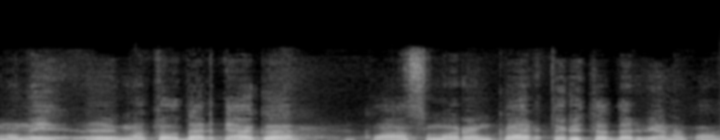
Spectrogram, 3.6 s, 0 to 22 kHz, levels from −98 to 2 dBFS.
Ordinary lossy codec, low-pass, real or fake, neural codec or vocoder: AAC, 64 kbps; 14.4 kHz; fake; codec, 44.1 kHz, 2.6 kbps, DAC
